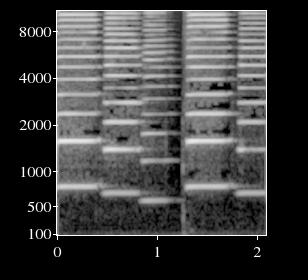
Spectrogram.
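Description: C diatonic harmonica playing a falling three-note triplet figure, 6 blow, 5 draw, 4 draw (G, F, D), twice in a row as clean single notes. The first note of each group is held a little longer than the other two.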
